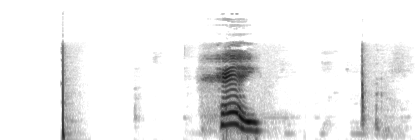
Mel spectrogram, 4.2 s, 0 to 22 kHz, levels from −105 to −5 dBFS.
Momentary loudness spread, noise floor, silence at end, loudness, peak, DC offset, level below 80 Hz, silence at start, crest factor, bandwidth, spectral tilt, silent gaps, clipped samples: 26 LU; -61 dBFS; 1.6 s; -16 LUFS; -2 dBFS; under 0.1%; -54 dBFS; 0.6 s; 22 dB; 7.4 kHz; -4.5 dB/octave; 0.90-1.33 s, 1.45-1.53 s, 1.62-1.83 s; under 0.1%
